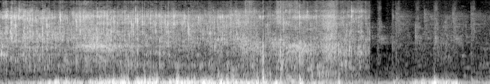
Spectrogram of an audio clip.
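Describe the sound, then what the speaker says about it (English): Engine coolant splashing and trickling from the radiator drain plug of a Suzuki Jimny, a steady liquid patter that stops abruptly, then a few quieter drips and dribbles follow. "So the coolant is pretty much finished draining"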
